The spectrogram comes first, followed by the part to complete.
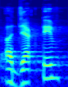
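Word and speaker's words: adjective: Third एडजेक्टिव, ये D silent होता है, इसको एडजेक्टिव पढ़ेंगे।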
